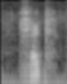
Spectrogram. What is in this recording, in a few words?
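"Griek", Dutch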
